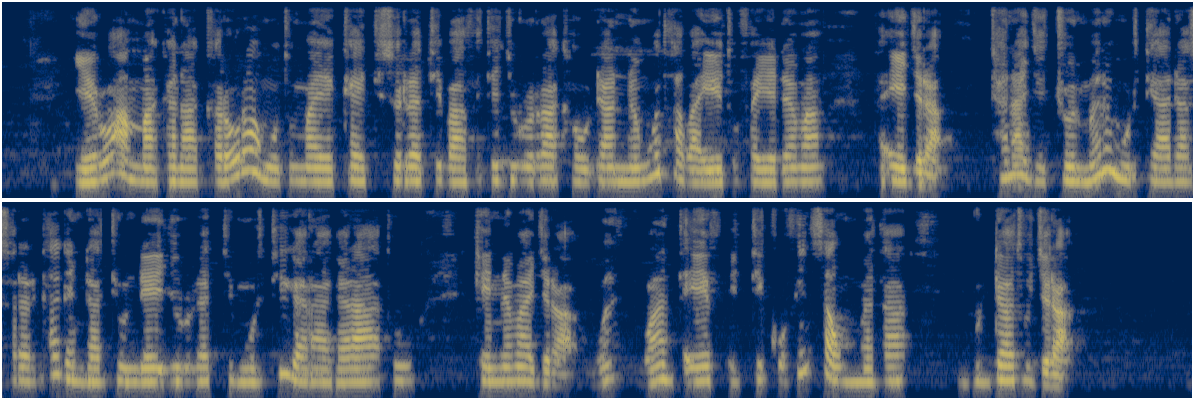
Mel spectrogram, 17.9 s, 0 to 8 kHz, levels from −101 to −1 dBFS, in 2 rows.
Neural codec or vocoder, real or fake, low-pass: none; real; 7.2 kHz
